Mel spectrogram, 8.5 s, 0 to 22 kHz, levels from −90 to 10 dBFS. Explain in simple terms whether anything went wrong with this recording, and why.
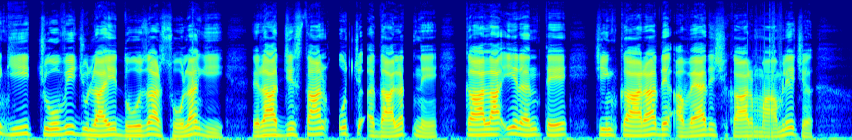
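Loose connector crackle appears twice in this speech clip: a short burst from 1.92 to 2.00 s, and a longer one from 7.48 to 7.82 s, just after "दे अवैध". It happens when a worn or dirty plug contact wobbles, so the connection breaks and remakes many times in a fraction of a second. Each break chops the sound, and any stray voltage on the line adds pops, which together produce a rough, irregular scratching noise.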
